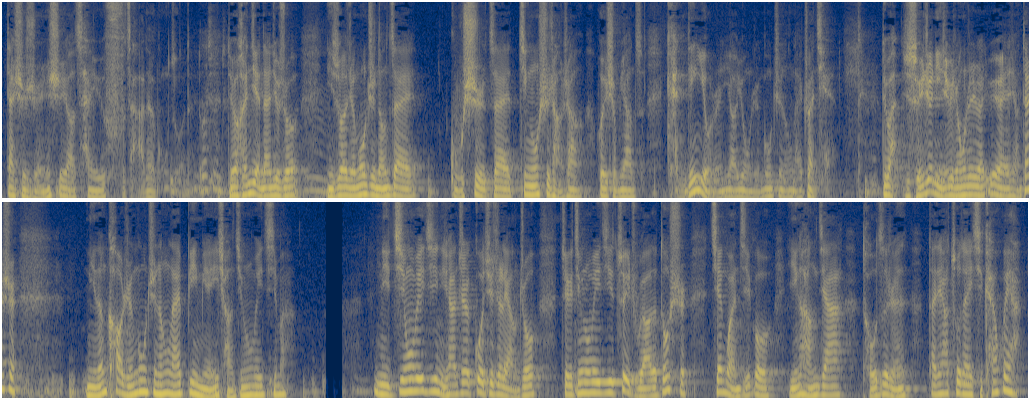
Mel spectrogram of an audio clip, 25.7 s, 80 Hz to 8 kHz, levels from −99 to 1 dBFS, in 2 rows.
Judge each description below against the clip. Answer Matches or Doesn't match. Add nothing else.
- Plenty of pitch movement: Matches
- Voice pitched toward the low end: Matches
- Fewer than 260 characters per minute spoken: Doesn't match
